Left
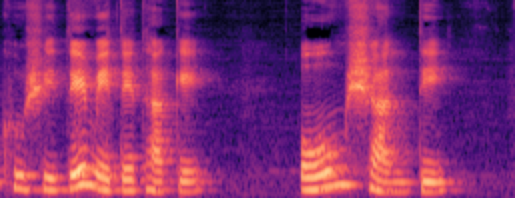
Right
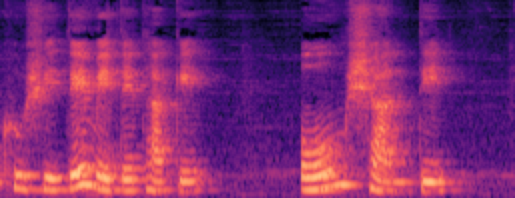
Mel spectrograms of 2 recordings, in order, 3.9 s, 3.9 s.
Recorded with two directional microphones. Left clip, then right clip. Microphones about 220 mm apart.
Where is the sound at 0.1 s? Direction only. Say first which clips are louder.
Left 3 dB; 35° left (ahead or behind).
